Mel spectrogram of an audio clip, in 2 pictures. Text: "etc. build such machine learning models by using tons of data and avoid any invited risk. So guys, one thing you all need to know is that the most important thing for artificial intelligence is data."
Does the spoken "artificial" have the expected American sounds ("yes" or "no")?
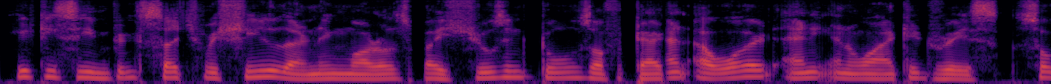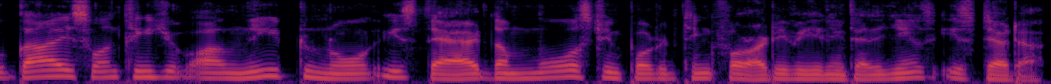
no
